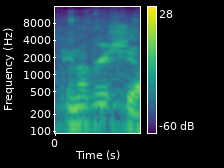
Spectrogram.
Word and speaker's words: Pinot Grigio: Yeah, Pinot Grigio.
